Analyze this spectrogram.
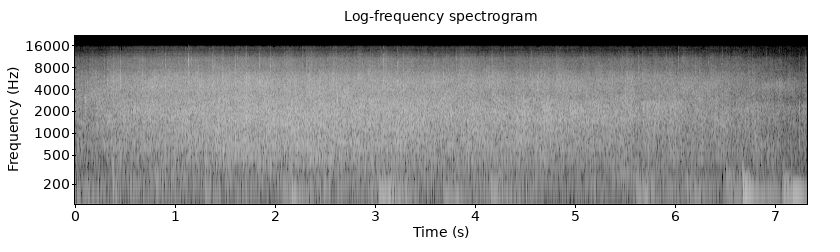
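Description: Audience applauding, swelling in the first second and slowly dying away toward the end.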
